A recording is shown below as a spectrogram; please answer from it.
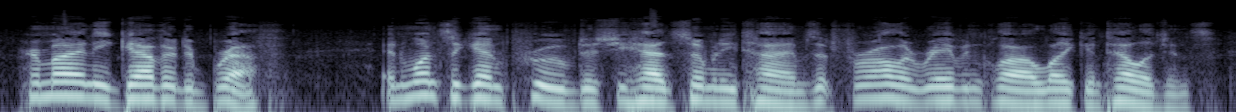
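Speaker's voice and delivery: ordinary delivery, nothing marked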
